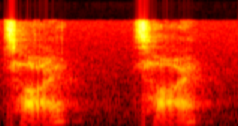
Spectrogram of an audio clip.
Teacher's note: So it's also pronounced second tone cai, cai.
